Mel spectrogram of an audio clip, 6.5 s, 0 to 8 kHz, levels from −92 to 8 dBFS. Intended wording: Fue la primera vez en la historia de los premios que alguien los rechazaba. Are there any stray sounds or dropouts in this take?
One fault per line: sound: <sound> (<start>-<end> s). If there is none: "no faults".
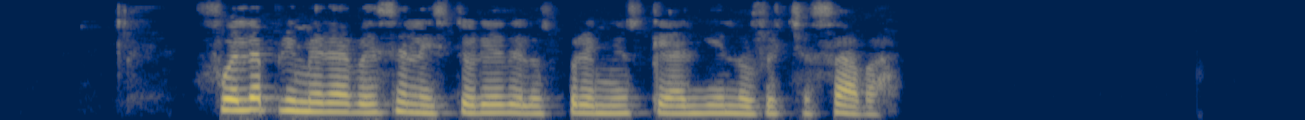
no faults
